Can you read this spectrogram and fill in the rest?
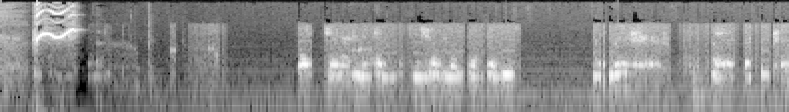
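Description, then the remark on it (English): A brief warbling electronic tone, a pause, then a tinny, narrow-band broadcast of the radio station Talk Sport with people talking, heard faintly through a telephone line from a caller listening to it. “He's listening to Talk Sport.”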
